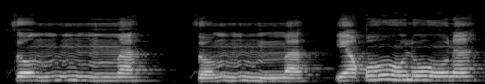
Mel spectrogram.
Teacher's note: تا کو میم کے ساتھ ملائیں گے، میم کے اوپر غنہ کریں گے، میم کے اوپر شد آیا ہے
